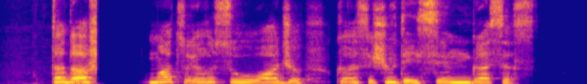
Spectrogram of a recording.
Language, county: Lithuanian, Vilnius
